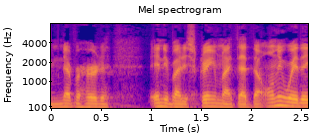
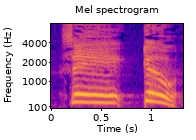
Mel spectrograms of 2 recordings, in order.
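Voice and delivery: coach shouting; 14 semitones higher, 6 dB louder than usual. Retold or imitated.

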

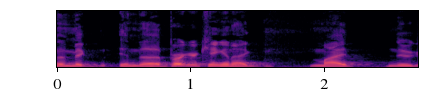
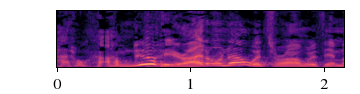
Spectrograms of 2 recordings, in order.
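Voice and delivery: loud, higher-pitched disclaimer; flustered protest; 5 semitones higher, 10 dB louder than usual. Retold or imitated. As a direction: blurt it out, disowning your colleague. New guy disowns his odd colleague.

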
